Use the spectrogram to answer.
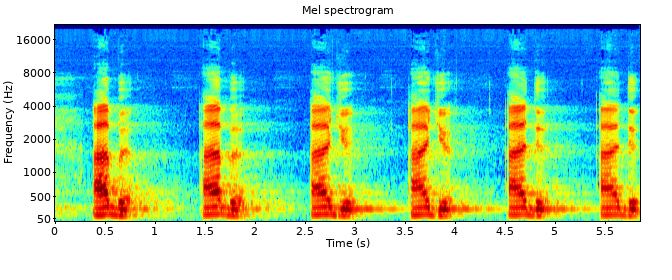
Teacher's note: Pada huruf-huruf ini, suara pantulannya ketika terjadi qalqalah adalah mendekati harokat fathah, akan tetapi tidak sempurna.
